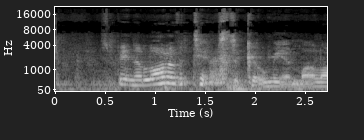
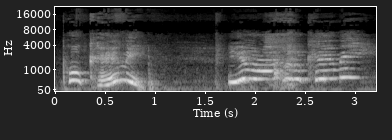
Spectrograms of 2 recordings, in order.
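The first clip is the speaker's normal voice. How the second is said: much higher and louder crooning pet voice; 10 dB louder than usual. Real, not acted. Owner fussing over her scared bird in high baby talk.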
